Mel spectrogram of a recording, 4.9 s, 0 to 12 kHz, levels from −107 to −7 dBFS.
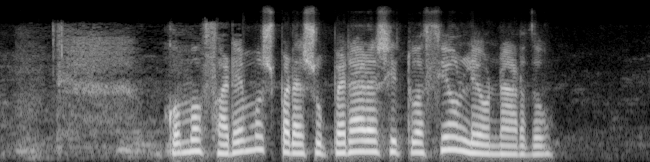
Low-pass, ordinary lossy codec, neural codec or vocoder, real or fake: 7.2 kHz; Opus, 32 kbps; none; real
